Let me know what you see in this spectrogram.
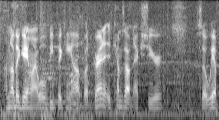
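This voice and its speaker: A man talking at a fairly quick pace over music in the background. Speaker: gaming commentator. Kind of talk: casual commentary monologue. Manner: halting, with filler words.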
